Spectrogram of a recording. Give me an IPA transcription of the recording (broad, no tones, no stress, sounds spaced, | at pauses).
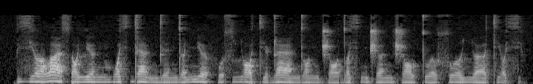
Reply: zʲ ɤ lˠ æ s ɾ ɔ lʲ œ n m b ɔ sʲ d æ ɳ n d e n d œ nʲ œ f u s ʎ ɔ tʲ ɤ ɖ æ n d ɔ n d͡ʒ ɔ d ɔ sʲ n d͡ʒ œ n d͡ʒ ɔ tʷ œ sʷ ɤ ʎ œ ɐ̯ tʲ ɔ sʲ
